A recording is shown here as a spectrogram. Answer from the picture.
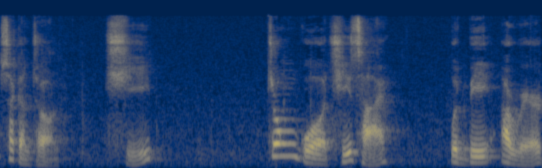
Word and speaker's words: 奇: A split sound character, usually pronounced second tone, 起, 起, but also pronounced first tone, 鸡, 鸡 in some expressions.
